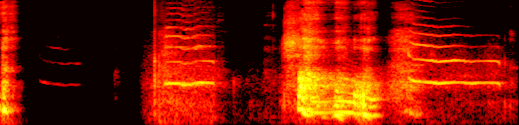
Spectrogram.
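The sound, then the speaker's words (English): A domestic cat meows three times in close succession, each call drawn out and fairly loud, with the middle one harsher and more insistent; there is no talking, just a brief click at the start. “Herb wants to be heard. Hear me roar.”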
